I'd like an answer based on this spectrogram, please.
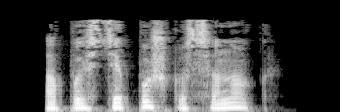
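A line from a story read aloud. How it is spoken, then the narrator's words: Quiet request. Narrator (Russian): тихо попросил Линкольн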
